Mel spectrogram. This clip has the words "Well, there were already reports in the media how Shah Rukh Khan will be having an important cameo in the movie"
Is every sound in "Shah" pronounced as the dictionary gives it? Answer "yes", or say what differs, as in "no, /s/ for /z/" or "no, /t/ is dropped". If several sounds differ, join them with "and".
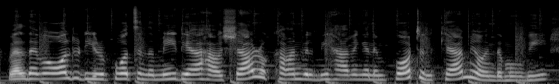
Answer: yes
